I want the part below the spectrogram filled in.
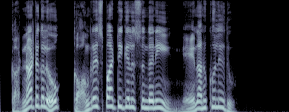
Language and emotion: Telugu, surprised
